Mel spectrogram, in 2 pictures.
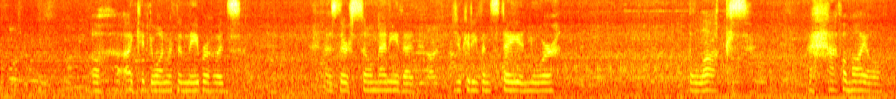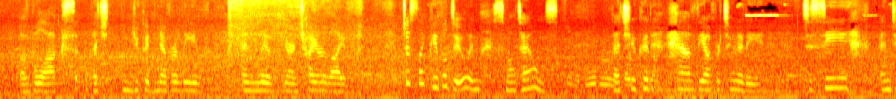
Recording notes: Rockefeller Center & 5th Avenue, NYC, New York, USA. Special Edition On Location Walk and Talk.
